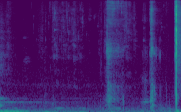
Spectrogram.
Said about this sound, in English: You poured mad Ray and Nephew in there. I saw you.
